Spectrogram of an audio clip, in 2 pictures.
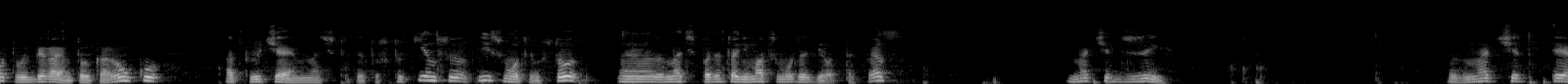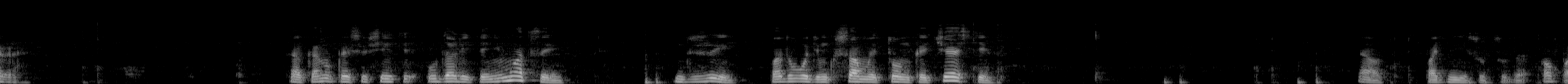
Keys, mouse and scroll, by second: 0.6 click, 2.3-3.6 drag, 3.6-4.4 middle drag, 5.9-6.3 shift+middle drag, 7.6-9.0 drag, 12.9-13.9 middle drag, 18.2-19.0 drag, 25.8-31.3 middle drag.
